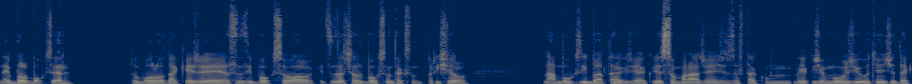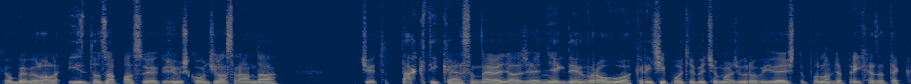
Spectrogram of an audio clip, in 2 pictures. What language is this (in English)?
Slovak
